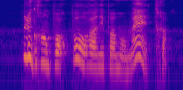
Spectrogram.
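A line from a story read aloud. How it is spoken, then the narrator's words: Playful tone hiding rage. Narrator (French): répondit Anzoletto d'un ton badin qui dissimulait sa rage intérieure aussi bien que possible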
